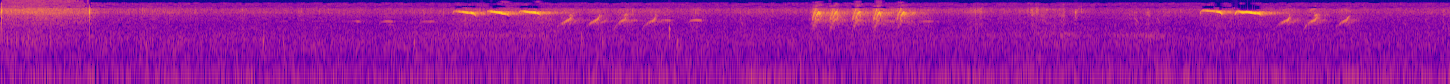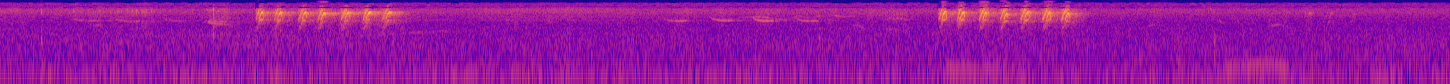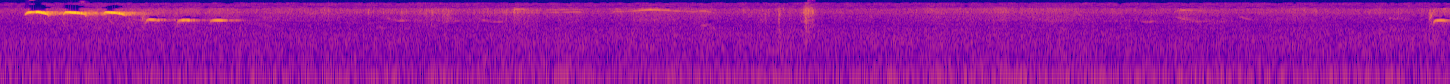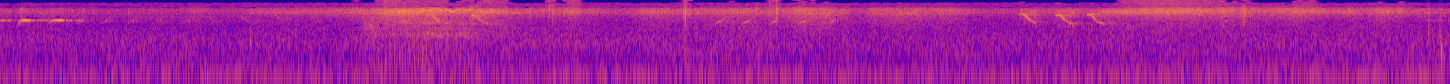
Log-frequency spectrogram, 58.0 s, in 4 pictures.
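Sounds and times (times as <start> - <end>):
songbird trill: 3.1 - 20.2, 21.0 - 28.1, 29.2 - 37.1, 39.8 - 58.0
soft bird chirps: 3.5 - 7.1, 8.1 - 9.4, 11.3 - 13.6, 15.2 - 18.6, 21.1 - 25.4, 29.2 - 31.5, 32.9 - 36.2, 47.1 - 49.3
low rumble: 26.5 - 28.2.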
